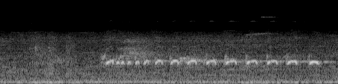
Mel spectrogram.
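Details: A wild local zebra dove with a big voice gives an even string of about a dozen soft bouncing coos on one pitch, over a steady background hiss and low rumble.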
